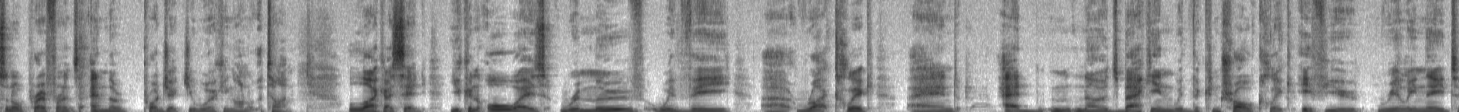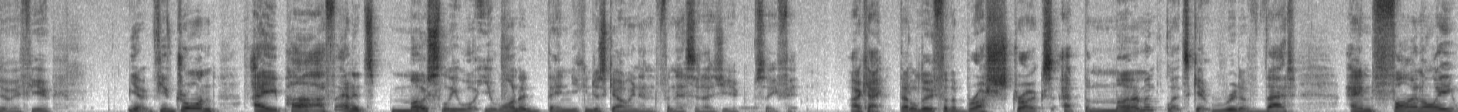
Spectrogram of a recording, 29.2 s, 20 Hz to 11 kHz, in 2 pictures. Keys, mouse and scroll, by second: 8.2 right click, 12.7 ctrl+click, 13.4 ctrl+click, 26.2 right click.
